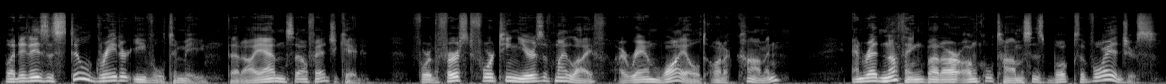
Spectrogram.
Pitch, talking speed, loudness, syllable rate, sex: 120 Hz, 195 wpm, -18 LUFS, 4.8 syllables/s, male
